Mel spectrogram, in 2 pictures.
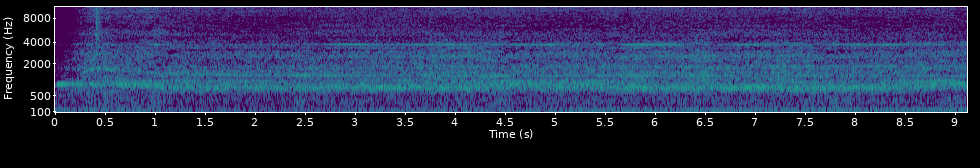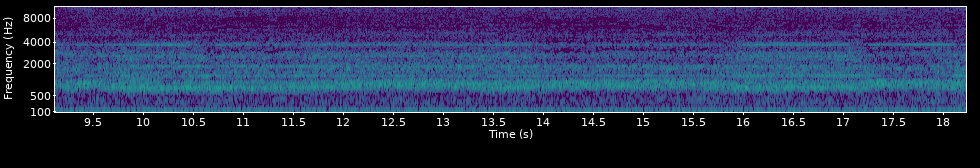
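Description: A handheld blower hisses steadily and continuously for the whole stretch as it pushes alcohol ink across resin, a close, even airflow with no talking.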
